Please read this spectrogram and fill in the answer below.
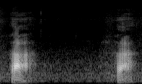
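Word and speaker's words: ث: এখন এই 3টাকে আমরা মিলিয়ে পড়ে, সাটা নরম আওয়াজে জিহ্বার আগা সামনের দাঁতের আগার সাথে মিলিয়ে উচ্চারণ করুন, সা সা।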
